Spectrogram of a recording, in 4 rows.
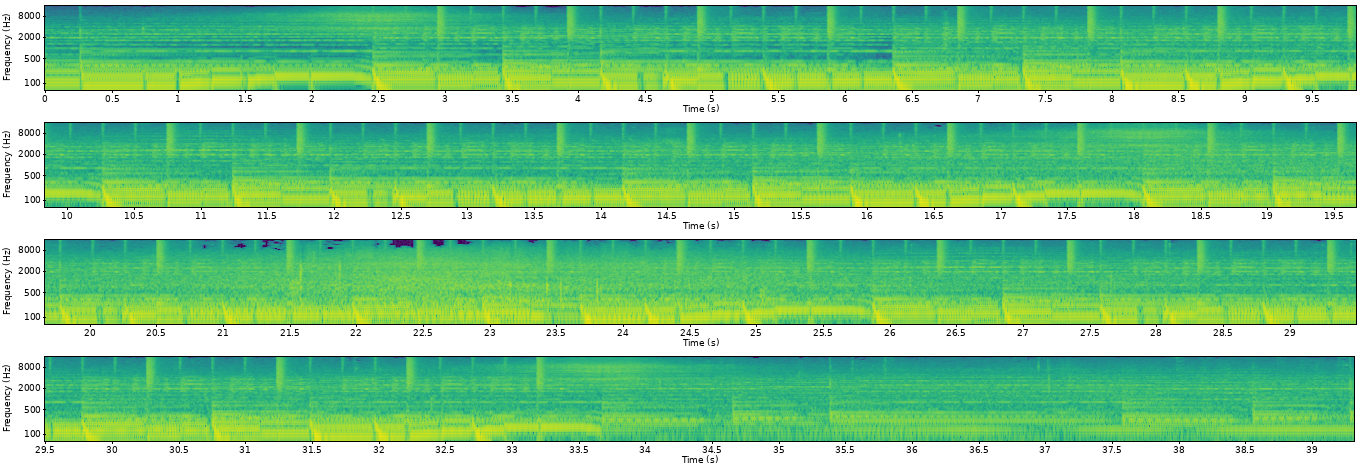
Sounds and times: Music: 0.0 - 39.3.

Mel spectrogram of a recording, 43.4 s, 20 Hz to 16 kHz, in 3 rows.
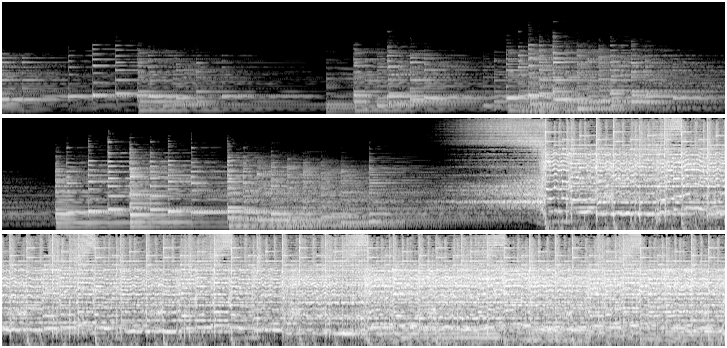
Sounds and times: Music: 0.0 - 43.3
Sound effect: 23.0 - 26.3.

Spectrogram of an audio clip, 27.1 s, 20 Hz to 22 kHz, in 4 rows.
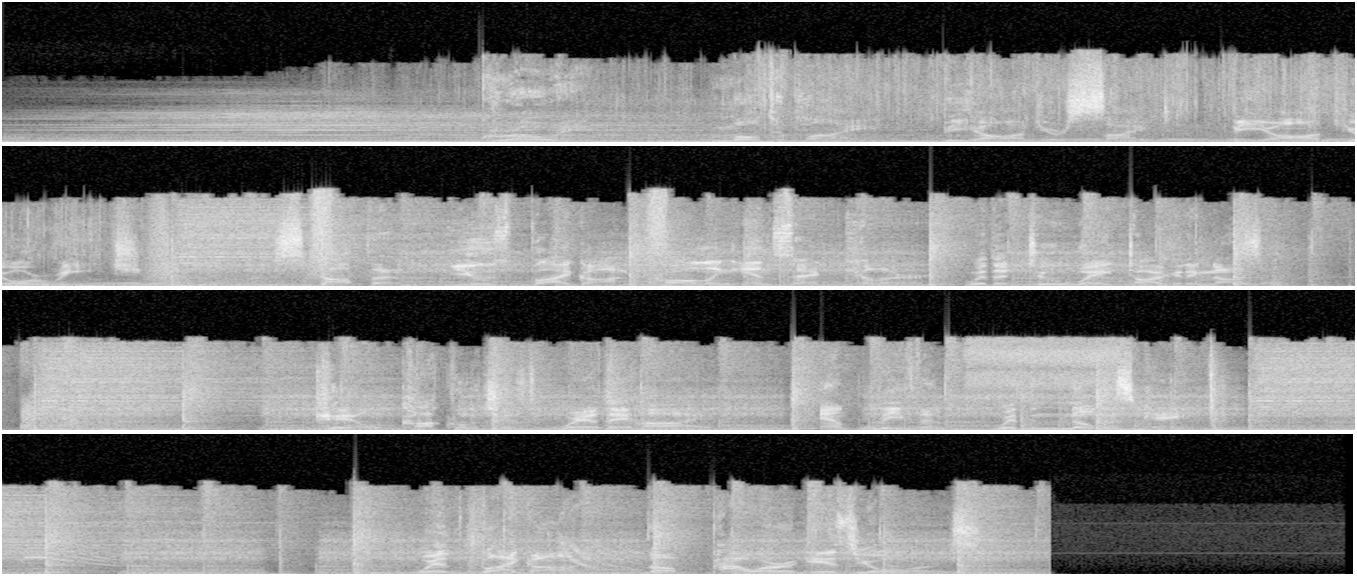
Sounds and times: Music: 0.0 - 25.6
Speech: 2.3 - 7.5, 8.1 - 13.3, 15.1 - 19.6, 22.3 - 25.3.

